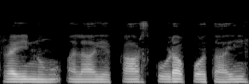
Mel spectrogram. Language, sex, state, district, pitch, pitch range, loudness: Telugu, male, Andhra Pradesh, Sri Satya Sai, 120 Hz, 115-125 Hz, -20 LUFS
